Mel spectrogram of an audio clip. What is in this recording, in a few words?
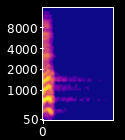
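Hurt Light, Polish; pl PL; bloom minigame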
